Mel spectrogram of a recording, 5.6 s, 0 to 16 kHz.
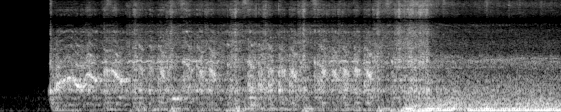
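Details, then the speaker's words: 1979 Corvette after fitting glasspack mufflers, not started for a few days, choke not connected: cranks briefly and catches at once, settling into a steady low rumble at idle with no lifter noise or misses; exhaust leak on one side. "Okay. Sounds better than before. Not very loud, but it's got a little rumble to it."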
